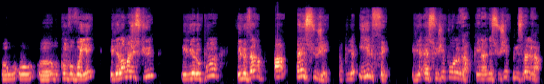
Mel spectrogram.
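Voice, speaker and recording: A man's voice: sits high, lively intonation, moderate pace, a little mellow. Moroccan male teacher, a little off-mic. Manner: repeats key terms, corrects himself with "pardon"; mixes French with Moroccan Arabic asides. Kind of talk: classroom lesson explanation. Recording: voice distant from the mic.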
